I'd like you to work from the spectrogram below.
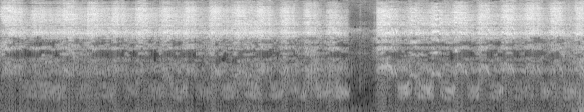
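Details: Hungry wild nestlings in a nest beg loudly as the parent arrives with food, giving a continuous high, hissing-squealing chorus with a steady pulsing rhythm that breaks off briefly partway through.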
